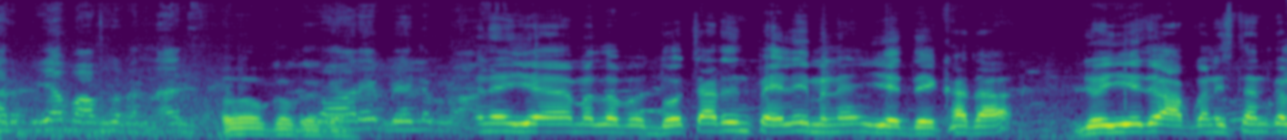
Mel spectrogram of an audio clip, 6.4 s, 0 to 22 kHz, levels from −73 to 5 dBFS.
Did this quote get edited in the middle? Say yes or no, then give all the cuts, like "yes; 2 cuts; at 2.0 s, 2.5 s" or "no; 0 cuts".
yes; 1 cut; at 2.4 s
